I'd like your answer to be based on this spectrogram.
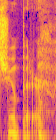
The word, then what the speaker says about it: Schumpeter: Well, first, it's pronounced Schumpeter.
